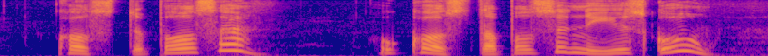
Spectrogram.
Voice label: kaste pa se, Numedalsmål; unne seg noko; Uttrykk

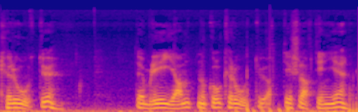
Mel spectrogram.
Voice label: krotu, Numedalsmål

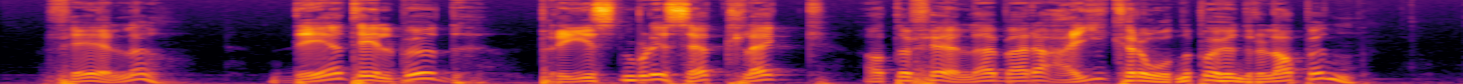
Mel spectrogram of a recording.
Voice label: "fele", Numedalsmål

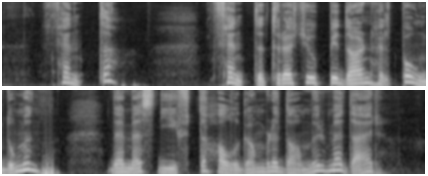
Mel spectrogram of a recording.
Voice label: fente, Numedalsmål; Det blir og sagt fentonje om jentongar.

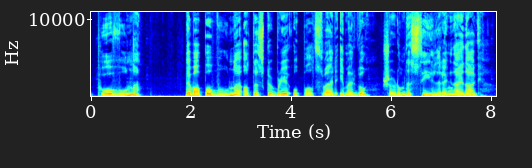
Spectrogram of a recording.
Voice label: "på vone", Numedalsmål; Dæ va på vone om dæ sku bLi opphallsvær i mørgo, sjøL om dæ silregna i dag.

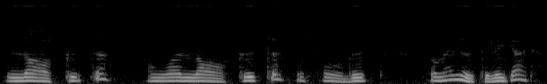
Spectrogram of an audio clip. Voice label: lakute, Numedalsmål; Veggli; Adverb

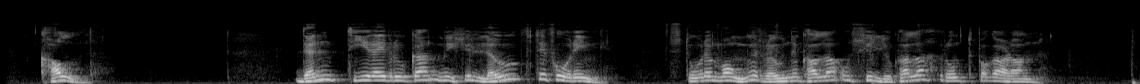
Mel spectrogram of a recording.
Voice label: kall, Numedalsmål

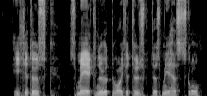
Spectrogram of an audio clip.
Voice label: ikkje tusk, Numedalsmål; SmeKnut va kje tusk te smi hestesko

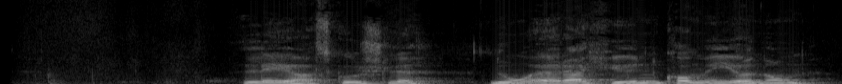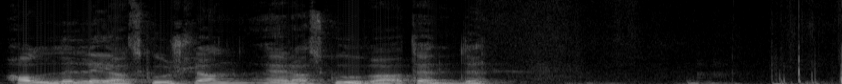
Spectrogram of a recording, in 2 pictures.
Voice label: leaskusle, Numedalsmål; No æra kjyn kåmmne ijønnom, alle leaskuslan æra skuva attænde.

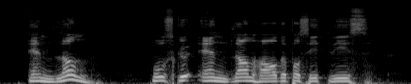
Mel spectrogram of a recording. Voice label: "endlann", Numedalsmål

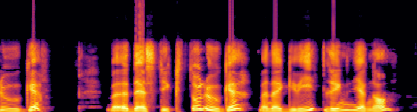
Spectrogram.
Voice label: luge, Numedalsmål; Verb

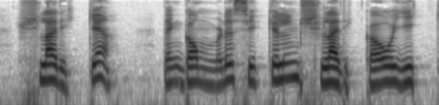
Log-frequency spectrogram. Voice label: "slærke", Numedalsmål; Eksempel på bruk Den gamLe sykkeln slærka å jikk

